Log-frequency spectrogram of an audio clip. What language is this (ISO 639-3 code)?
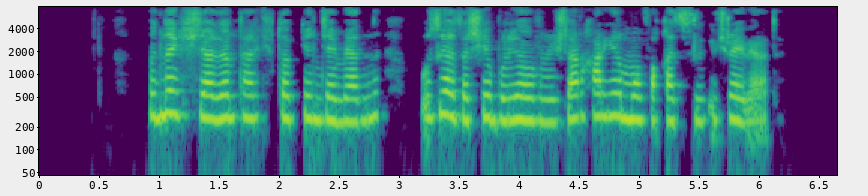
uzb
